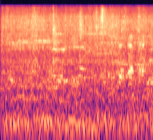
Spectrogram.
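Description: Street noise: a steady low rumble of traffic under indistinct chatter of voices.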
